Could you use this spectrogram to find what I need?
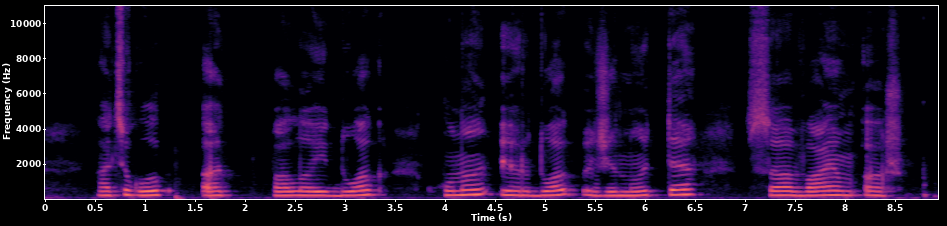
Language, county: Lithuanian, Kaunas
